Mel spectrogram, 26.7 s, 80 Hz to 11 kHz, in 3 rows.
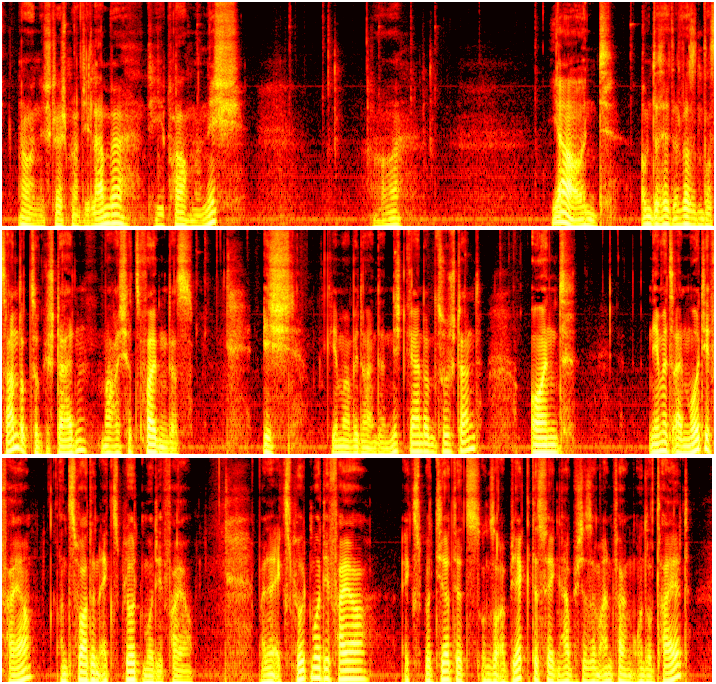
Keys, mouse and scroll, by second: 0.2 click, 1.4 x, 3.0 shift+middle click, 3.6-4.0 scroll down 1, 4.1 shift+middle click, 4.8 middle click, 6.4-7.2 scroll up 1, 7.2 click, 10.7 click, 13.2 click, 14.1 middle click, 16.5 click, 17.9 click, 22.9 click.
